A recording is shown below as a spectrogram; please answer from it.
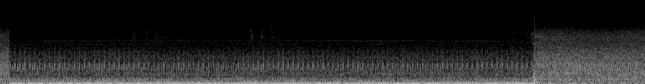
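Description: Low, muffled vehicle engine rumble, cut off abruptly about five seconds in.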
